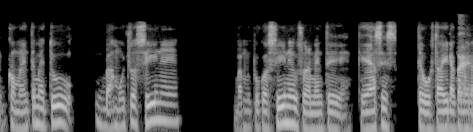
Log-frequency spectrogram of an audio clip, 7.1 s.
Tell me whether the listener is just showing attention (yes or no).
yes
